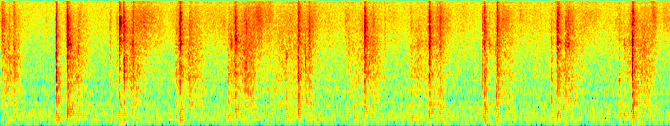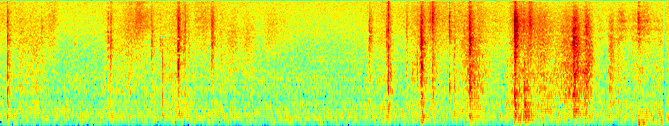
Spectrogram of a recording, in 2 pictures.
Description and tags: Barefoot steps on tile
Barefoot steps, with space put between the foot going down and coming up. This won't work for a natural gate, but should cut together easily to match steps. The louder sound is on the foot coming off the tile.
steps, tile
